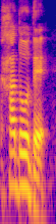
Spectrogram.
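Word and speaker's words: 門出: 발음은 카도데.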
